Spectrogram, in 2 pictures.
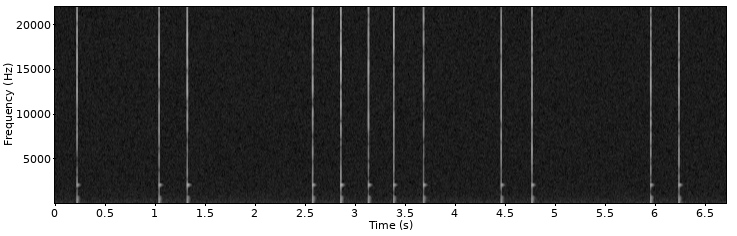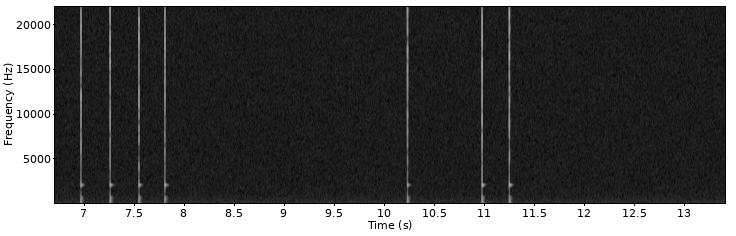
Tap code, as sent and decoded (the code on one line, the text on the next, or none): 1-2 5-2 2-4 / 1-2
BWI B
